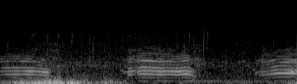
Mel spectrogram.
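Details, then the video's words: Grizzly cub in its second summer at Lake Clark, Alaska, calling in June for its mother's milk: three whining, harmonic moans that bend slightly downward, with a brief low grumbling sound at the start. "Hungry grizzly cub wants to nurse"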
